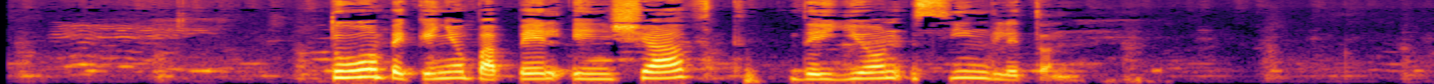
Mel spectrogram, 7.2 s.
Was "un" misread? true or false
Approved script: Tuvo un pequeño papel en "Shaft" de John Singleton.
false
